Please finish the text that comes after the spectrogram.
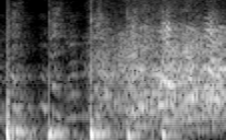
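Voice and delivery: shrieking high laughter. Real, not acted. Telling the story's climax, high shrieking laughter. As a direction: lose it at the punchline.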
